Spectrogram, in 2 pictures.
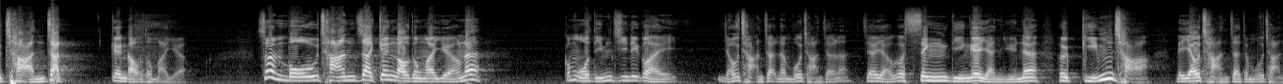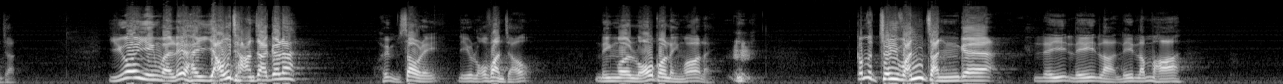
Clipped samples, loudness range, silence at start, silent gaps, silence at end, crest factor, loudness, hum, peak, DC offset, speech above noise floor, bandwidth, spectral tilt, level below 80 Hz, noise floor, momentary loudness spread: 0.9%; 8 LU; 0 s; none; 1 s; 12 dB; -10 LUFS; none; 0 dBFS; under 0.1%; 39 dB; 17 kHz; -4.5 dB/octave; -36 dBFS; -49 dBFS; 16 LU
